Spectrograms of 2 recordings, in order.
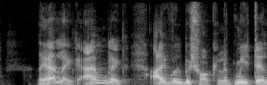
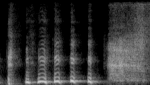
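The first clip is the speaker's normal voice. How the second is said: high giggle. Real, not acted. Laughs at his own joke.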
